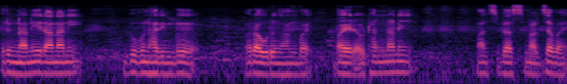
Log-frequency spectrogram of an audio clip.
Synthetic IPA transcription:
ɾɯŋnanɯjɾananḭ | ɡubunɦaɾinbɯ | ɾawɾɯŋɦaŋbaj | bajɾa̰wtʰaŋnanɯ | mansibasma̰ɾzabaj

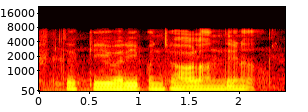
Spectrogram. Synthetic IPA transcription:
t̪ekeiːʋaːɾiːpəɲd͡ʒaːlãːnd̪eːnaː

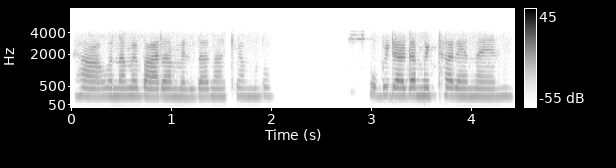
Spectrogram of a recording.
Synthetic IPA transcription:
ɦãːʊnãːmẽːbaːɾaːmɪld̪aːnãːkɪɦəmd̪oː | oːbʱiːɖaːɖaːmɪʈʰːaːɾɛ̃ːnd̪aːɦɛːneː

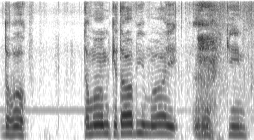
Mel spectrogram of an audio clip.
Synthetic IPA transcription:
d̪ɐ | t̪ɐmɑːmkɪt̪ɑːbiːmaːjkiːn

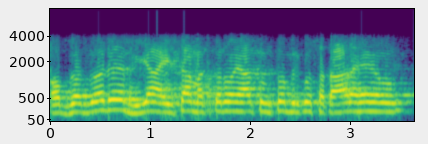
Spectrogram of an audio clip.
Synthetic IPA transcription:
ɔːbɔbɔd͡ʒoebʱɐjːãɪssamɐt̪kəɾojaːɾt̪ʊmt̪obɪlkʊlsɐt̪aːɾɐɦeɦoː

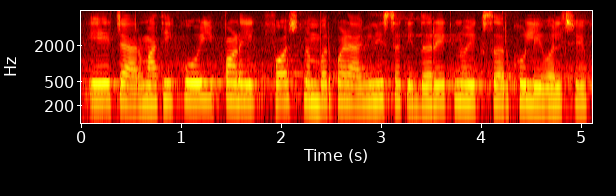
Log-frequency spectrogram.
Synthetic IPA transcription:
et͡ʃaɾmãt̪ʰikoipəɳekfəɾsʈnəmbəɾpəɽaʋinəiʃəked̪əɾeknõeksəɾkʰoleʋəlt͡ʃʰe

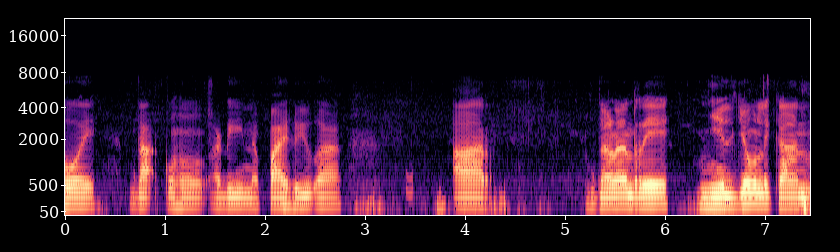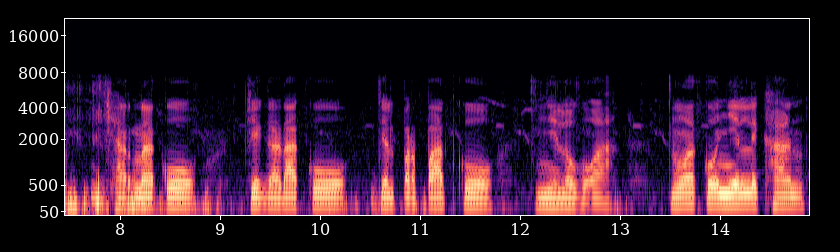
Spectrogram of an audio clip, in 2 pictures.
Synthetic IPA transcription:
ɔj | d̪a̰ʔkɔ̃ɦɔ̃əɖinapajɦujuʔa | ɾ | d̪aɽ̃anɾɛ | ɲɛld͡ʒɔŋlɛkand͡ʒʱaɾnakɔ | t͡ʃɛɡaɽakɔd͡ʒɛlpaɾpat̪kɔ | ɲɛlɔɡɔʔa̰ | nɔwakɔɲɛlːɛkʰan

